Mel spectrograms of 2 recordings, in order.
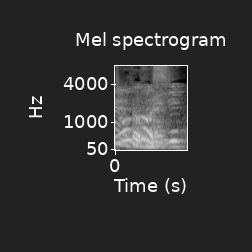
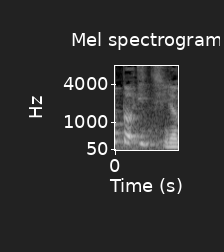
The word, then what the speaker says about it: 上等一: 上等市って読みそうになるんですけど、上等一、ね。上等一ですね。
